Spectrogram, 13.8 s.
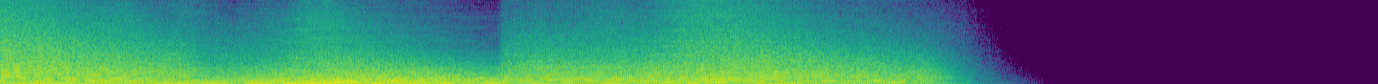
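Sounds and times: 
brass designer ambience: 0.0 - 9.7.

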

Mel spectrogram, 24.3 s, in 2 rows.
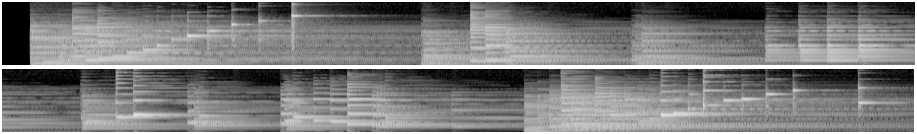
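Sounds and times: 
Artis SE piano: 0.4 - 24.3.

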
